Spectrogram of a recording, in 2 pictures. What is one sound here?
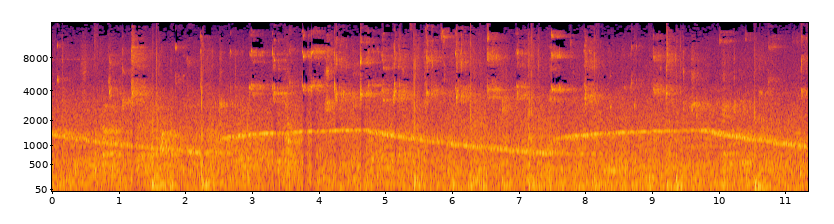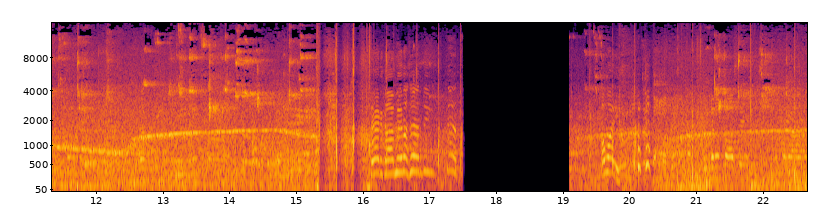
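A basketball is dribbled on a hardwood court in an echoing hall.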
